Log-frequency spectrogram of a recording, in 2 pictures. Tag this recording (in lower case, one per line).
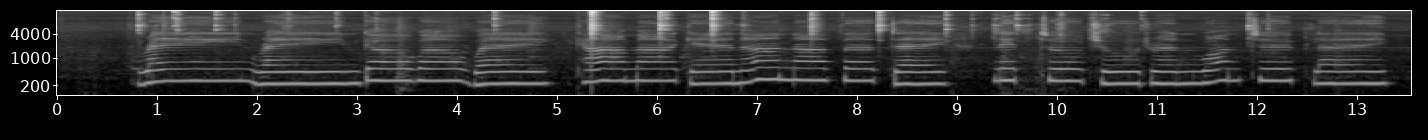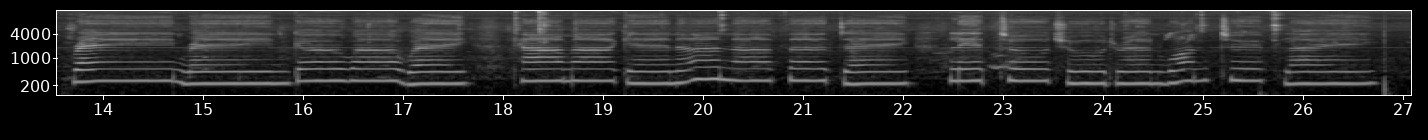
human voice
singing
